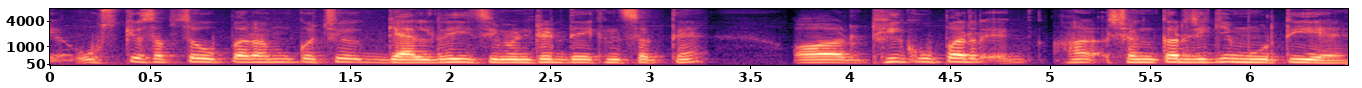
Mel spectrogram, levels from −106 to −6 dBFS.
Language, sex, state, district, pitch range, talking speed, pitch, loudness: Hindi, male, Uttar Pradesh, Deoria, 155-175 Hz, 175 wpm, 165 Hz, -18 LUFS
